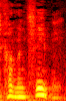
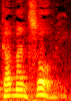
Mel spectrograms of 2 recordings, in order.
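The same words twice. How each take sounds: First: Said in the usual way. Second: Imitated broken English. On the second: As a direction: imitate a foreign speaker saying "saw" for "see". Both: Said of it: "Means come and see me".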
